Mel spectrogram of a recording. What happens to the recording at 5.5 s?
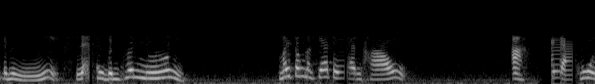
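Right around there, from 5.39 to 5.80 s, you hit VoIP packet loss concealed by the speech codec. About 270 ms of the signal goes missing in bits scattered over roughly 0.36 s, with the longest gap at 120 ms, which fits nine lost 30 ms frames. The decoder fills each gap by carrying forward its last pitch and filter settings while turning the gain down, so the speech smears into a buzzy tone or coloured noise that fades, and stays weak for a moment even between losses.

Underneath that, the whole clip runs through the G.723.1 codec at 6.3 kbit/s, and the damage is heavy. Nothing above 4 kHz gets through, and the slow-updating voice model leaves the speech muffled and hoarse, with blurred consonants, so the concealed stretch sits on an already dull, rough-sounding signal.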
